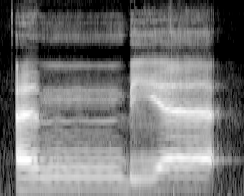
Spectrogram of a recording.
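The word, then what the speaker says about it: أنبياء: So Nun meets a Ba. The Nun will change into a Mim. Anbiya. Anbiya.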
